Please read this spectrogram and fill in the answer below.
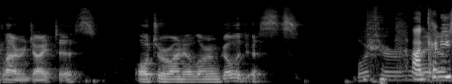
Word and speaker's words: otorhinolaryngologist: Otorhinorali. Give me a second. Otorhin. Okay, let's stop it there, because this is painful. Producer Will, do you know how to pronounce it? Do you mean otorhinolaryngologist?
